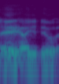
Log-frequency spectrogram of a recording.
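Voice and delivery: loud, high, over-the-top radio announcer voice. Retelling a random meeting where Johnny greeted them: Johnny's super radio voice. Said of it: "he said in his radio, super radio voice".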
